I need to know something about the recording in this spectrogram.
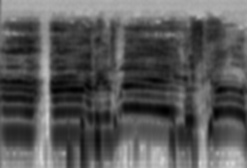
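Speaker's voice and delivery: high, excited fan cheer well above his voice; a scout imitating passengers cheering a goal from the train; mock goal celebration. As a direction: yell it like fans as the train passes.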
